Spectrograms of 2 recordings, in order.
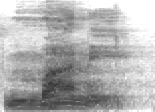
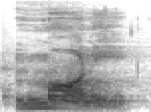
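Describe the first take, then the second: First: The first vowel sounds like an a. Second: The first vowel sounds like an o. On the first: The speaker calls it right. "Lo correcto es money" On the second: The speaker calls it wrong. "la pronuncian money"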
